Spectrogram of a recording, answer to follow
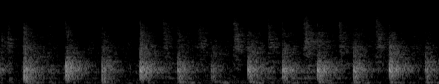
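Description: Footfalls of a person running on the spot in running shoes on a wooden floor: a steady, quick patter of about three thuds a second.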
